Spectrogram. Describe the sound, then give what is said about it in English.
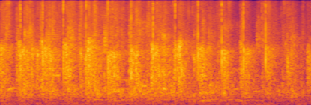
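A crowd claps steadily for about four seconds, a dense, even patter of many hands with sharp individual claps popping through, no voices rising above it. “Everyone clap.”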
